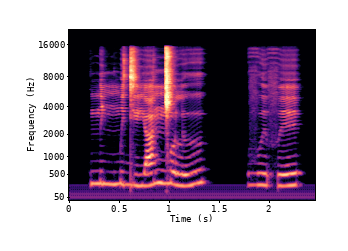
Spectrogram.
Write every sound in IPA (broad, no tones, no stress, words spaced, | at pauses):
nɯɲmidʲeja ŋ͡ǀolɯ | vɯɪ̯fe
